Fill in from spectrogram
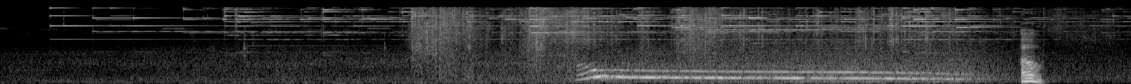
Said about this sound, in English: Listen to those wind chimes.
